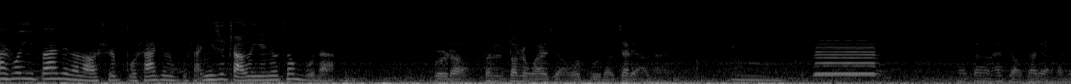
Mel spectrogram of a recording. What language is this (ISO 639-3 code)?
zho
